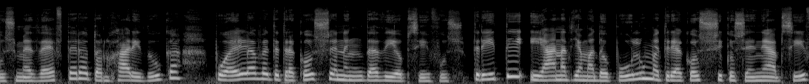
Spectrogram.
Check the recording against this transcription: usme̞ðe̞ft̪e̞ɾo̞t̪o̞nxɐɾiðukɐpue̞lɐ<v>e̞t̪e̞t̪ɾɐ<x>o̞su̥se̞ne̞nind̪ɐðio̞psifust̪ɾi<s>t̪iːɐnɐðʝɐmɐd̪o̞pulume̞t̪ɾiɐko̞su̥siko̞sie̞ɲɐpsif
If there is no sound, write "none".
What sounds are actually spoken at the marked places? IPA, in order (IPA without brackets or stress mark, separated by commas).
v, k, none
